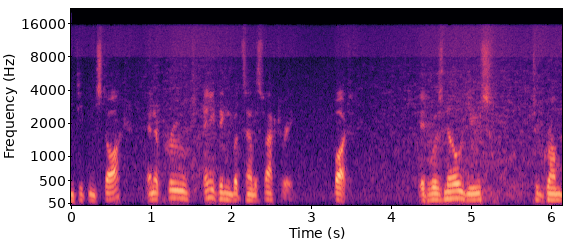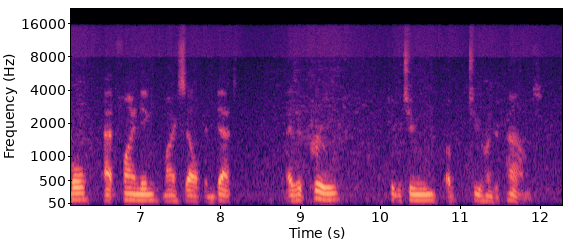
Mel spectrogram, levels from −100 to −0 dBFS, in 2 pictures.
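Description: Noise suppressor artifacts run through the whole clip. The room noise sits about 16 dB below the speech. Between phrases the suppressor pushes it down by about 19 dB. Under speech it swells back.

Speech cut by the noise suppressor occurs at 0.08–2.8 s, 6.33–6.82 s, 7.19–8.19 s, 8.84–9.5 s, 10.11–10.38 s and 10.7–12.0 s. The suppressor treats quiet speech as noise. Brief pieces drop by up to about 21 dB and sound faint or swallowed.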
